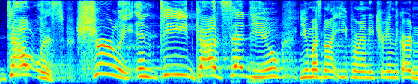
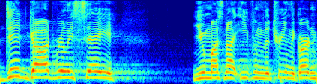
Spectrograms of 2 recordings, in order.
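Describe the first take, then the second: First: DOUBTLESS and SURELY punched high and loud; strong affirmative emphasis. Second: Said in the usual way. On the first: Shown as a demonstration. Pastor showing congregation the Hebrew affirmative, emphatic. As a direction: lean hard on "Doubtless" as a sure statement. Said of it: "It's a strong affirmative". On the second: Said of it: "It says".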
